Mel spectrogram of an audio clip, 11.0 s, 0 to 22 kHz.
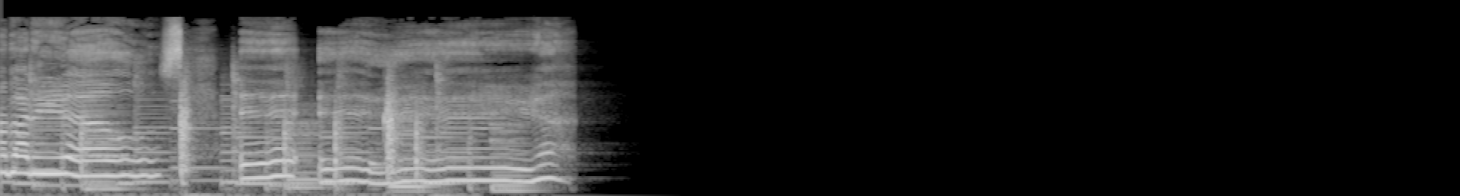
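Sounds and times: backing track music: 0:00.0 - 0:04.2
woman singing: 0:00.0 - 0:04.5.

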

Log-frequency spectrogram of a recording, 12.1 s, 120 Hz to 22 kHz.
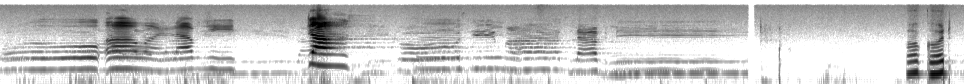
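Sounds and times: young children singing: 0:00.0 - 0:09.4.

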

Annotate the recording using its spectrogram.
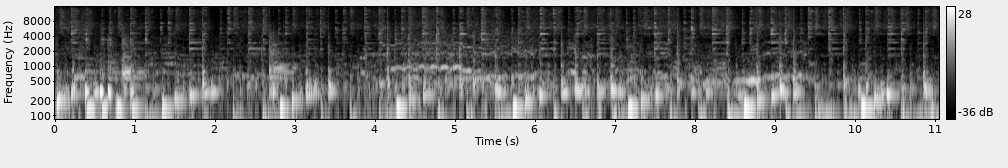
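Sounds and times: hand drums: 0:00.0 - 0:11.0
struck bell rhythm: 0:00.0 - 0:11.0.

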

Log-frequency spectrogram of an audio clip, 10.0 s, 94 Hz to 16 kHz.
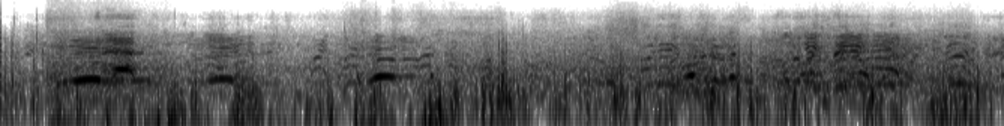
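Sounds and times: voices calling out: 0:00.0 - 0:10.0
wind rumbling on microphone: 0:00.0 - 0:10.0.

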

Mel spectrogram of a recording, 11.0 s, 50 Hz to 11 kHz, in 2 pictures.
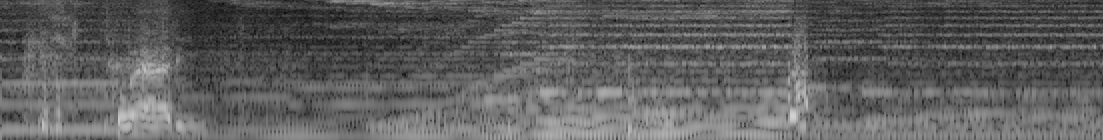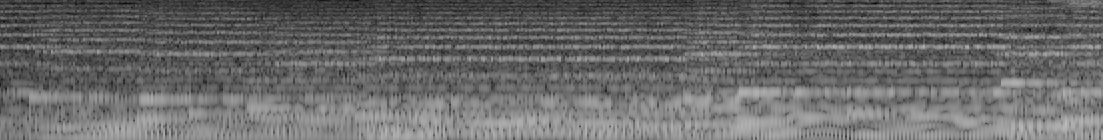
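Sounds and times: soft background music: 0:00.0 - 0:11.0
puppy yip: 0:03.9 - 0:04.2.

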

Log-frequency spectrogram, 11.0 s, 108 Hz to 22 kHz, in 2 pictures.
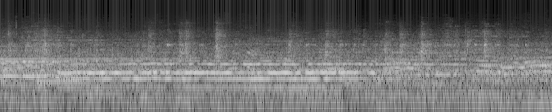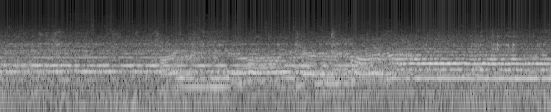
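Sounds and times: low train rumble: 0:00.0 - 0:11.0
train wheels clicking over track: 0:00.0 - 0:11.0.

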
